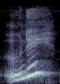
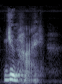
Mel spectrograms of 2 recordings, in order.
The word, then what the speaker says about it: Unhei: "Unhei?" the girl asked, scrunching up her face. "Ooh, ooh, Unhei," some kids chanted. "No, no," Yunhei corrected. "It's spelled U-N-H-E-I. It's pronounced Yunhei."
